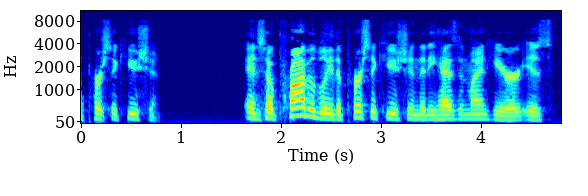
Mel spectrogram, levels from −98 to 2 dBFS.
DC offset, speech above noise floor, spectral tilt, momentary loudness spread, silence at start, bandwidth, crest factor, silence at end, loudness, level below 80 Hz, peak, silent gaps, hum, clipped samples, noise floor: under 0.1%; 49 dB; -5.5 dB/octave; 17 LU; 0.15 s; 8.4 kHz; 24 dB; 0.2 s; -36 LUFS; -84 dBFS; -14 dBFS; none; none; under 0.1%; -85 dBFS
